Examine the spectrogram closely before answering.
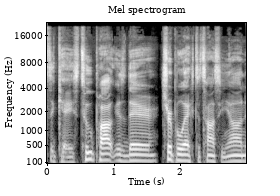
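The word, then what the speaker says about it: XXXTentacion: case Tupac is there triple X to tashion is there so that's how you pronounce it okay I've I've always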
